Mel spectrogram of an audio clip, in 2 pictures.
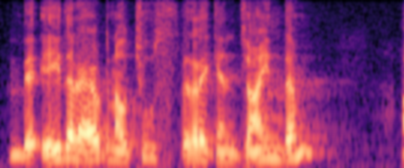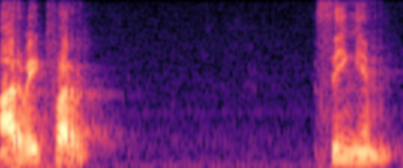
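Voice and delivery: ordinary delivery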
